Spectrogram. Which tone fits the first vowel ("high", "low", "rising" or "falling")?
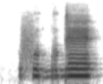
falling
